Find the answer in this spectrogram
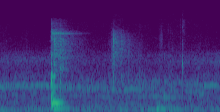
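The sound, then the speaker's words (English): Dice dropped on a table during a tabletop role-playing game: one sharp clack lands first, followed by a few fainter taps and clicks as they settle. No talk is heard. “I've dropped my dice. I can't seem to find my dice.”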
